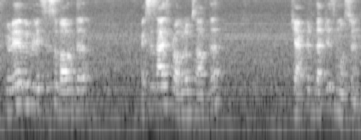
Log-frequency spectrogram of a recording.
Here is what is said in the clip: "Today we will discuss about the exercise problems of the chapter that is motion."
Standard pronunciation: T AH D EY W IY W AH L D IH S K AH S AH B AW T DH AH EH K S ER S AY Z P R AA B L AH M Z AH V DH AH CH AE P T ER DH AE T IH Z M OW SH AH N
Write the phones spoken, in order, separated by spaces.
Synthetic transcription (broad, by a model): T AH D EY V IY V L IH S AH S AH B AW T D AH EH K S ER S AY Z P R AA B L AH M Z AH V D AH CH AE P T ER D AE T IH Z M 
